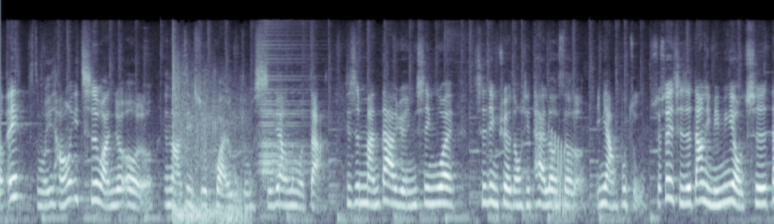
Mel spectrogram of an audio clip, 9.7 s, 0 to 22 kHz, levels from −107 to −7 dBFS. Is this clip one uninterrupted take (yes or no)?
no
